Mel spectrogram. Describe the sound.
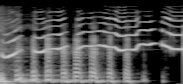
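A voice produces a thin, piercing whistle tone that wavers and climbs in pitch, with a buzzy, pulsing low vocal sound underneath, like air squeaking out of a balloon for about two seconds.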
